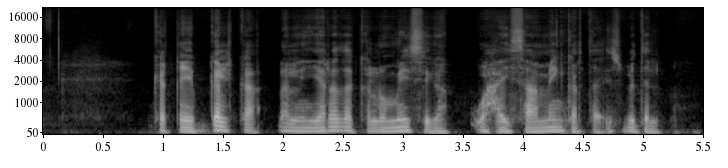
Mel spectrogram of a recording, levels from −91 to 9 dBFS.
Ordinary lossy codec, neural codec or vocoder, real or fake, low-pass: none; codec, 44.1 kHz, 7.8 kbps, Pupu-Codec; fake; none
